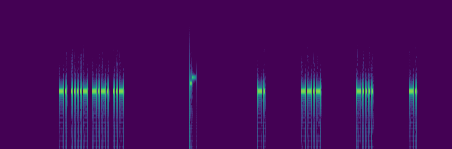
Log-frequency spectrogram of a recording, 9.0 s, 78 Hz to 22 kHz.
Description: Morse code, heard as a keyed tone, about 40 wpm, spaced as for 17 wpm, 700 Hz. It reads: N4CU NQ6N
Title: USA Call Signs - 4 Characters - 8x Character Spacing - 40wpm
